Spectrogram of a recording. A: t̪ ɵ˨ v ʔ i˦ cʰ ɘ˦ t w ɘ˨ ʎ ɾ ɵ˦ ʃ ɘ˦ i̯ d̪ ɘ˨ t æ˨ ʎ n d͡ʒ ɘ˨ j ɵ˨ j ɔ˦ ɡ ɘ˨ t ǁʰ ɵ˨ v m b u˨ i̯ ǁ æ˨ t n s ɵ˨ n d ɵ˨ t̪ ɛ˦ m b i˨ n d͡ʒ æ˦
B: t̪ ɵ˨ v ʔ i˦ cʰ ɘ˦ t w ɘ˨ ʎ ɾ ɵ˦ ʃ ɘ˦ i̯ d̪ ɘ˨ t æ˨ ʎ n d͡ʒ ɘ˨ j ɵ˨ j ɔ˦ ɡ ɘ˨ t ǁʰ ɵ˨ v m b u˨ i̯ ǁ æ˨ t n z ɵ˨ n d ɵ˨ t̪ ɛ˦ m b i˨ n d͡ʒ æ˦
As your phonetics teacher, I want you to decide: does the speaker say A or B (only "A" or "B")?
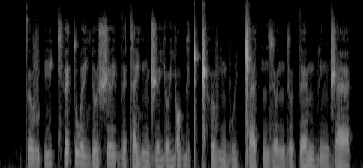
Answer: B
